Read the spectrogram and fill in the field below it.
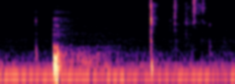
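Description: Jewelry wire for a necklace being trimmed with cutters, one sharp snip followed by a few quieter clicks, close and isolated in a quiet room.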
